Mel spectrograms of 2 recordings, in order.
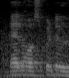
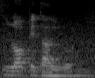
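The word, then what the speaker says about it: L'Hôpital: are what called the l hospital rule but it actually pronounces local rule okay it's lopital where H is silent so in this local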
